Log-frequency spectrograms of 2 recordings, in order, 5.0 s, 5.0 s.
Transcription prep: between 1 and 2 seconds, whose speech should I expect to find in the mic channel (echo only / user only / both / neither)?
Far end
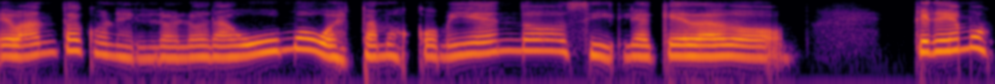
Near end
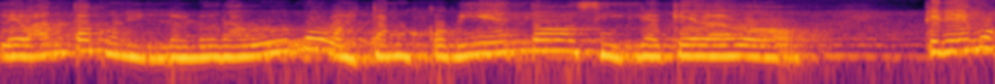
echo only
